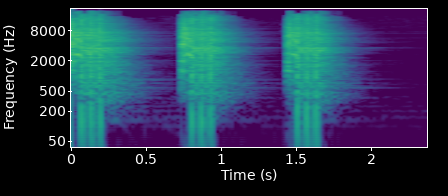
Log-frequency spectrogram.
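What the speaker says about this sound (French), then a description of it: "ça va tirer 3 fois." A G&G ARP9 airsoft gun fires three sharp, loud, close bursts, each a quick cluster of snappy mechanical shots with a short ringing tail, spaced evenly with brief silences between them.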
